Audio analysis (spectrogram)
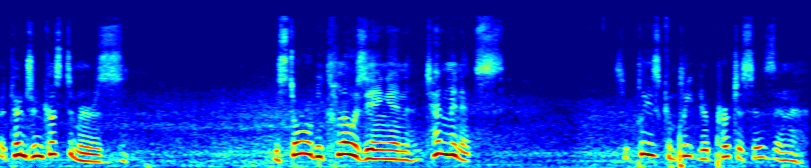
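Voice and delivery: mock store PA announcement. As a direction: parody a closing-time PA announcement. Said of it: "Gonna have those announcements going".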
